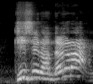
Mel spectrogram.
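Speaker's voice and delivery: high, loud order; shouted command. Retold or imitated. Preacher retelling how he ordered the spirit out, shouting. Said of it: "이랬어요, 제가".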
